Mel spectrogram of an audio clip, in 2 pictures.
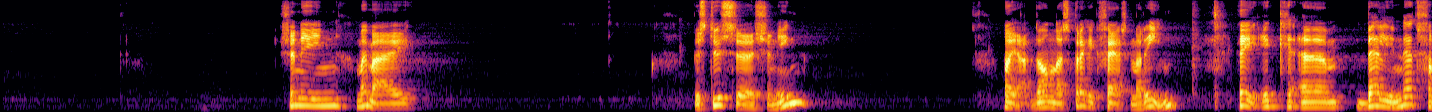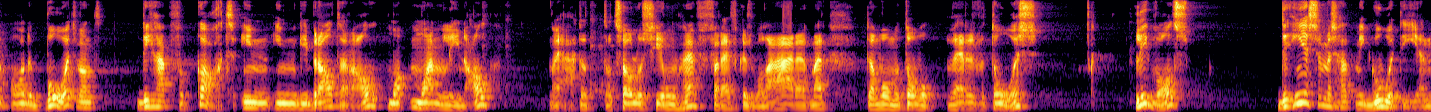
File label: voicemail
